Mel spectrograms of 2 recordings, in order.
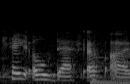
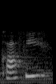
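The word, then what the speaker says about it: Ko-fi: start a coffee page yes it's coffee but it's spelled k-o-f-i which i always think is kofi but apparently it's caught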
